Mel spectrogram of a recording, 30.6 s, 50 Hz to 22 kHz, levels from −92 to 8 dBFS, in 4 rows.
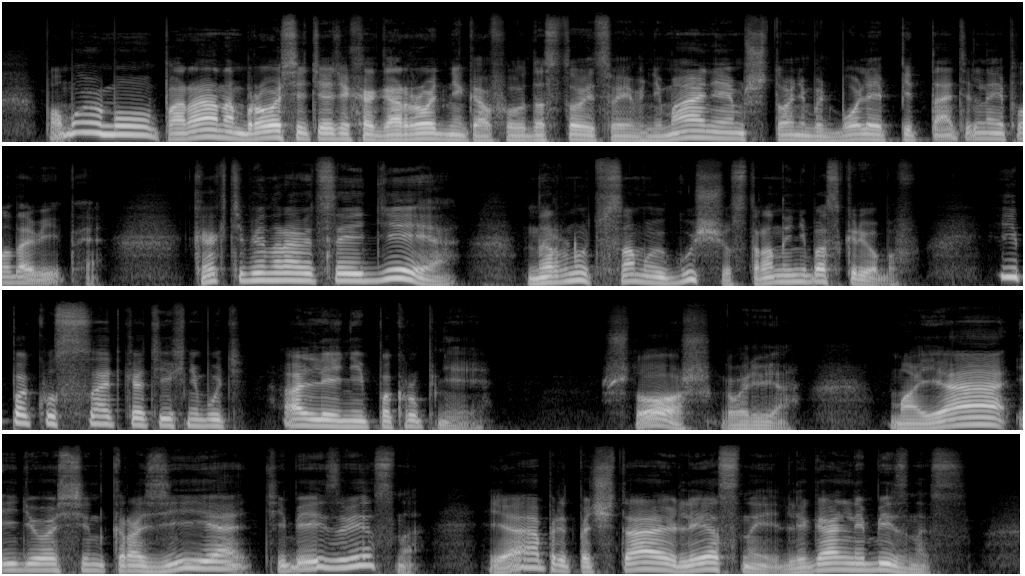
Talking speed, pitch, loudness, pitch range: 85 wpm, 130 Hz, -23 LUFS, 105-160 Hz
